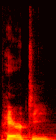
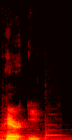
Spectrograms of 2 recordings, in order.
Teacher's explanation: the first vowel sound is different and the t is pronounced like a glottal stop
